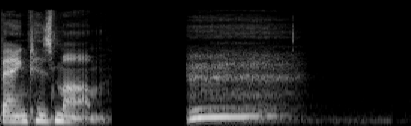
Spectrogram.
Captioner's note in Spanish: respiracion profunda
